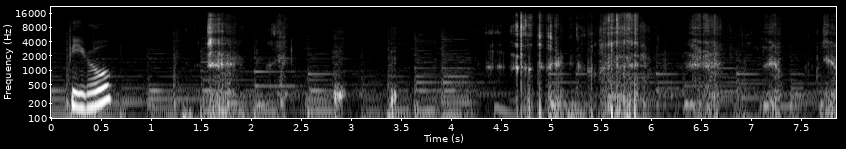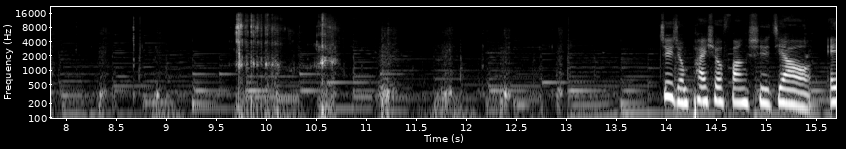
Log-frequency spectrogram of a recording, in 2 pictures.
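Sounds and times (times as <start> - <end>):
speech: 0.2 - 0.8, 14.0 - 15.6
crunchy eating and chewing: 1.3 - 13.5.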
